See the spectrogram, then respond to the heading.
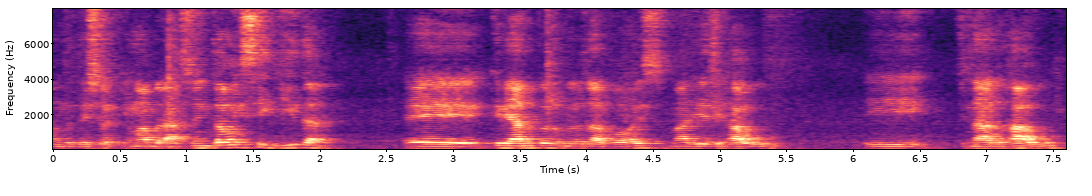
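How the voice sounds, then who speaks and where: Audible echo from the room and noticeable background noise both accompany this male voice. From Brazil, Northeast (Bahia interior). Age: 30s. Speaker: radio show guest. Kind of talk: radio interview, life story. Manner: hesitant, many fillers.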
